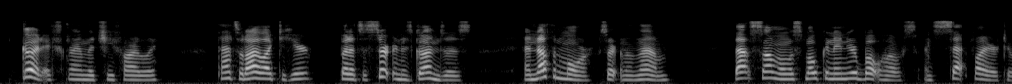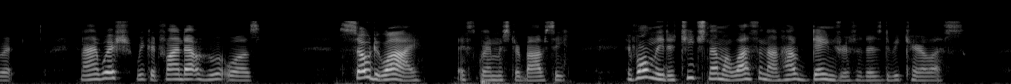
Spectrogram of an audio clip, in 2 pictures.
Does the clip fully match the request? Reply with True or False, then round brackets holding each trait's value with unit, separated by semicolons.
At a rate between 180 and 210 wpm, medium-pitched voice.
False (200 wpm; 225 Hz)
